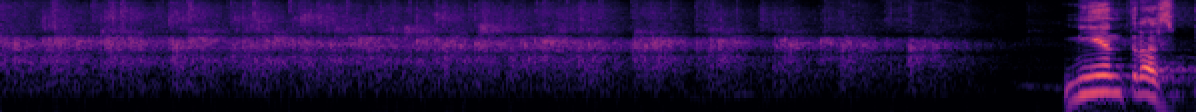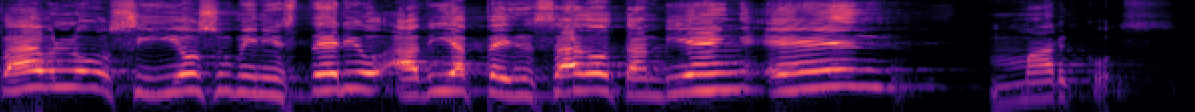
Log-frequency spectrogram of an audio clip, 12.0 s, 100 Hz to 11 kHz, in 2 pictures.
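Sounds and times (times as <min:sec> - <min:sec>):
large crowd clapping hands as applause to God: 0:00.0 - 0:05.0
speech: 0:05.3 - 0:10.5, 0:11.1 - 0:11.8.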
